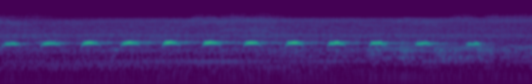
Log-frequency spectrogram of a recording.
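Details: Tody motmot in Central American forest gives a steady run of about a dozen hollow, slightly arched hoots, two to three per second, fading toward the end over faint background hiss.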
